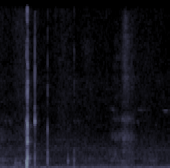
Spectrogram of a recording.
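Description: One sharp hiccup followed by a few faint catches, heard over low background noise.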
